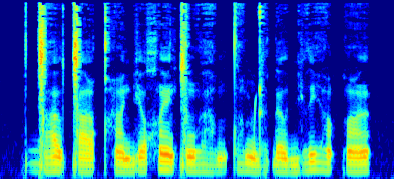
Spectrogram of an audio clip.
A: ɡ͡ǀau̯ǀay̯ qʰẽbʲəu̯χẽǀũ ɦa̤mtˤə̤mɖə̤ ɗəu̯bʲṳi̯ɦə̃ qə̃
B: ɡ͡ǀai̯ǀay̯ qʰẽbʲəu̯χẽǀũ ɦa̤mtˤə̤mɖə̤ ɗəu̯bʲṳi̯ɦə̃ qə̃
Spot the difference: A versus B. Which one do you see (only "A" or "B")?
A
